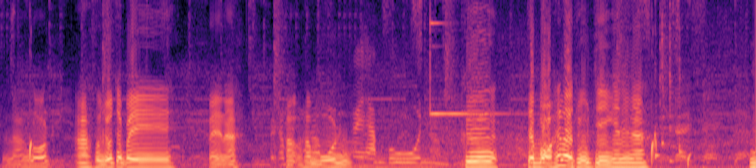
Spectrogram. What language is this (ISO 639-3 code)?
tha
